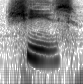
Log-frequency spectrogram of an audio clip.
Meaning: 1. Contraction of she + is 2. Contraction of she + has
- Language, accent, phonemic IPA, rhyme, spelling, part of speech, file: English, US, /ʃiːz/, -iːz, she's, contraction, En-us-she's.ogg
